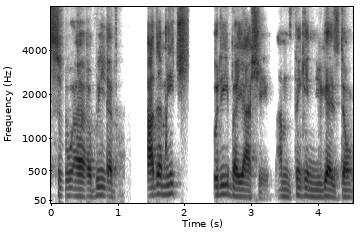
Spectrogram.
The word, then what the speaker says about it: Tadamichi Kuribayashi: Tadamichi Kuribayashi. – Well, at least I'm confident that you pronounced that perfectly.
